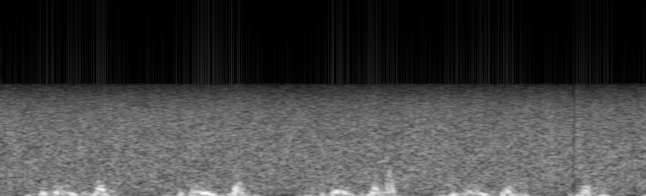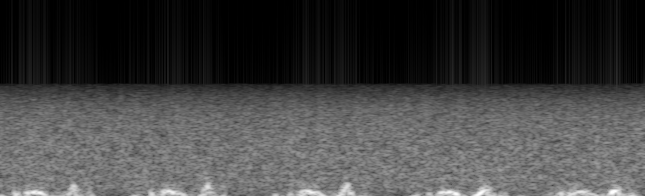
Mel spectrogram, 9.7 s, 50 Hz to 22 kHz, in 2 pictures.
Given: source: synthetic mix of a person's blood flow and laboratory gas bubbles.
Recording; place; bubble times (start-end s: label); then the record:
Doppler ultrasound of blood flow; precordium
2.85-2.99 s: bubbles
From the record:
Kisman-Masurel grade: 112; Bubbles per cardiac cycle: 1 to 2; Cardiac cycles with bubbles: 1 to 10%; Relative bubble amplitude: moderate (0.250 to 0.450); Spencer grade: 1 (occasional bubble signal discernible with the cardiac motion signal, with majority of cardiac periods free of bubbles); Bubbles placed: only in the low amplitude regions of the cardiac cycle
